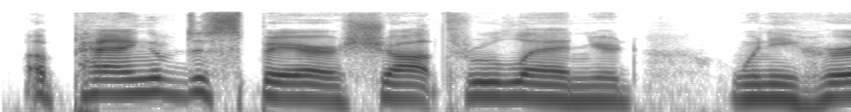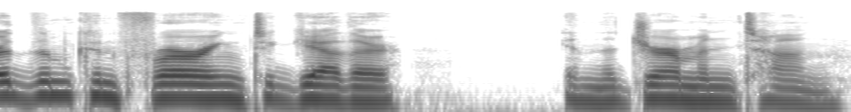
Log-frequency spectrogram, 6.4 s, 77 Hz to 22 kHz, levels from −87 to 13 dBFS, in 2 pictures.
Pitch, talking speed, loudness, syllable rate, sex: 155 Hz, 160 wpm, -19 LUFS, 4.7 syllables/s, female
